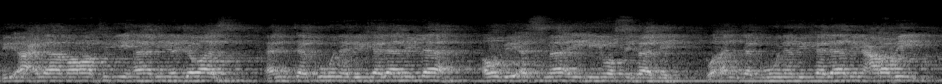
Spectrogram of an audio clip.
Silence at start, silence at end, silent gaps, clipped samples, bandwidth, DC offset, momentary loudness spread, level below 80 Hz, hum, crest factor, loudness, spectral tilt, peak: 0 s; 0 s; none; under 0.1%; 10 kHz; under 0.1%; 6 LU; -64 dBFS; none; 14 dB; -22 LUFS; -5 dB/octave; -8 dBFS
